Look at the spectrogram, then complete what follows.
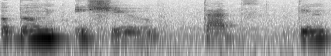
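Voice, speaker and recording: With monotone, flat intonation, a woman speaks at a medium pitch through audible room echo and noticeable background noise. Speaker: vlogger. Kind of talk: personal vlog monologue. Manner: hesitant with frequent fillers.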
